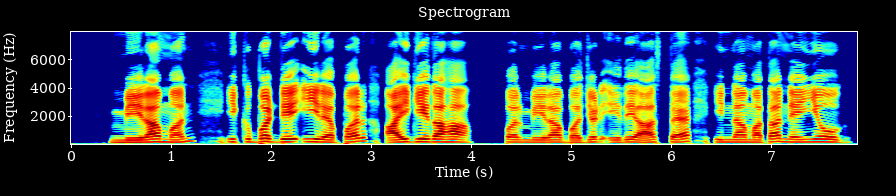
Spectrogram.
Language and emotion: Dogri, sad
